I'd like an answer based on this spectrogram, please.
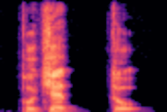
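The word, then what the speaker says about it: ポケット: vient de l'anglais pocket, se prononcera pocketto, avec deux T. On appuie, si vous voulez, sur le son T plus que sur le son TO lui-même. Pocketto, et non pocketto.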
